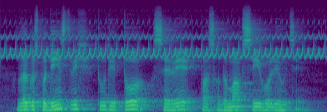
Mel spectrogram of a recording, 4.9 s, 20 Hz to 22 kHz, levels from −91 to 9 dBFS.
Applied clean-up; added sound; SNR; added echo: none; Siren; 11 dB; none.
